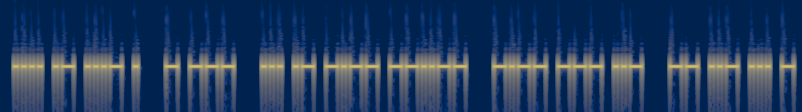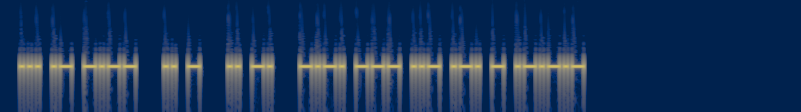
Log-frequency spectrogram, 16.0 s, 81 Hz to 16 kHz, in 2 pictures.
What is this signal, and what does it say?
Morse code, heard as a keyed tone, about 29 wpm, 700 Hz. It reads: HAVE TO SAY, YOU MUST SAY IT IN COURT.
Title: Sentences from Top 1600 Words 30wpm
